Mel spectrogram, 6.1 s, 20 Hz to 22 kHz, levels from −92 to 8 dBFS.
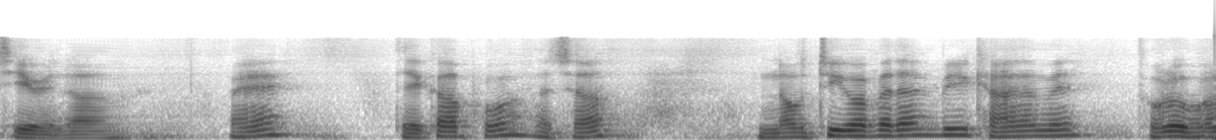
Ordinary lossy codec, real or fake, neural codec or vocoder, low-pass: none; fake; codec, 16 kHz, 0.3 kbps, FocalCodec; 7.2 kHz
